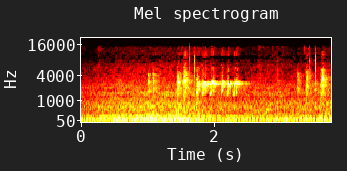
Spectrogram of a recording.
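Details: Bulbul from Basra and Fao, Iraq, in a recording for stimulating bulbuls to sing: a single fluttering phrase of quick, slightly slurred chirps under a second long, amid a low droning hum.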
